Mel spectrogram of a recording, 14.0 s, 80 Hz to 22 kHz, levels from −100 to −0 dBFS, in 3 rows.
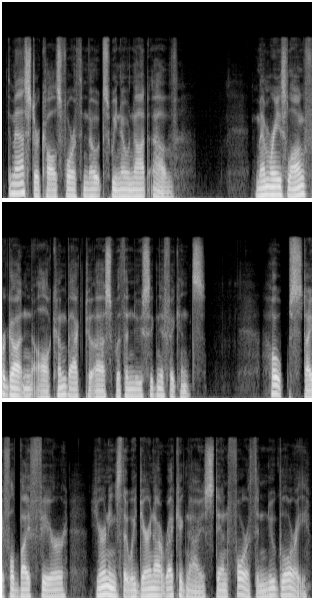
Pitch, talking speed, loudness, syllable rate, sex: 105 Hz, 155 wpm, -19 LUFS, 4.7 syllables/s, male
